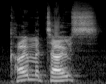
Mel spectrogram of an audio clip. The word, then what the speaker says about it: comatose: essential other way around but it's comatose tomatoes comatose tomatoes komatos you know a while ago i did the whole like jesus rhymes with penis kind of comatose is similar to tomatoes kind of yeah you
